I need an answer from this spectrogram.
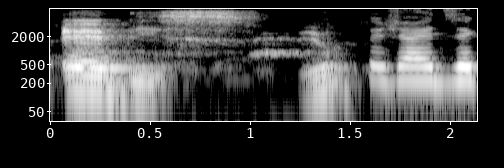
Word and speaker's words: Aedes: edes certo edes eg se falar aedes diga que nem me conhece viu gente se pronuncia edes Viu você já ia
